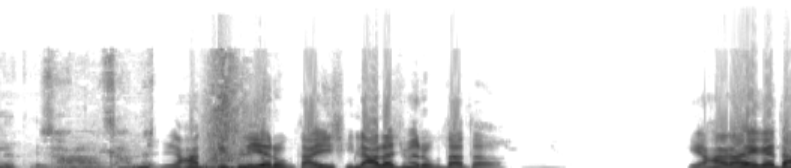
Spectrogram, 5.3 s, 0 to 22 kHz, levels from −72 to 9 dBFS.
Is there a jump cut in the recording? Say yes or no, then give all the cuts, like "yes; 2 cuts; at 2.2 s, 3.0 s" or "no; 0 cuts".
yes; 1 cut; at 1.1 s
